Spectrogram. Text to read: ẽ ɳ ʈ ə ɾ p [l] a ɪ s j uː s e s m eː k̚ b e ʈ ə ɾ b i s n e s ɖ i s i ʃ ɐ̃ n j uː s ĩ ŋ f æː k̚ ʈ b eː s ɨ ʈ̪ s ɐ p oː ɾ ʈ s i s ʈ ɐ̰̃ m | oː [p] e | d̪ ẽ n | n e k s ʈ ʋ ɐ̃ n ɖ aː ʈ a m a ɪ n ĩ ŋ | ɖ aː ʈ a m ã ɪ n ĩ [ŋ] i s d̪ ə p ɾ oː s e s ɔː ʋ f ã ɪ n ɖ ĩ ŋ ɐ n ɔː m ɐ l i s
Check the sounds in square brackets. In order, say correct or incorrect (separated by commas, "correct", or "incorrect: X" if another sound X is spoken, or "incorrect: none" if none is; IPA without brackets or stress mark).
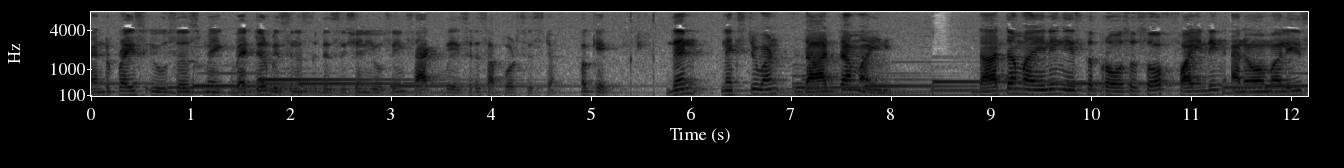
incorrect: ɾ, incorrect: k, correct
